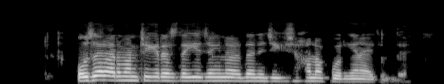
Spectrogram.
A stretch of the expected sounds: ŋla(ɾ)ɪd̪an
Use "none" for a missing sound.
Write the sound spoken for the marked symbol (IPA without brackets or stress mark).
ɾ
